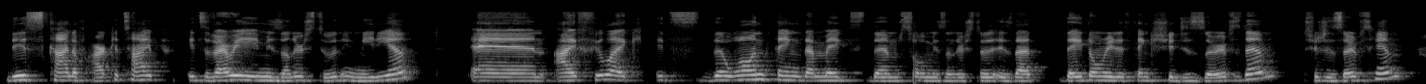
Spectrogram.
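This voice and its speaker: A woman speaks fairly slowly in a Portuguese accent. Her pitch is medium and her intonation fairly even. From Brazil. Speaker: fanfiction writer. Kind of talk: casual chat.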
